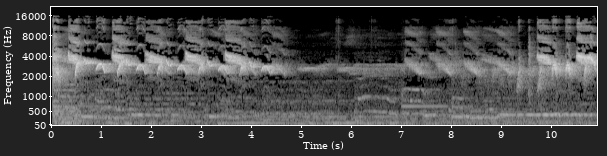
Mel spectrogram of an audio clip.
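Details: Caged female Chinese hwamei from Hanoi, kept to lure and stir up males, sings rich, loud descending whistled phrases repeated about once a second. A short quiet pause is followed by bright, rising and falling slurred notes.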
